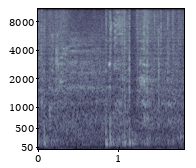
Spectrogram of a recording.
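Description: Dull thuds of hooves from a 10-year-old bay gelding show jumper cantering in a grand prix arena, a few irregular beats over a steady outdoor ambience.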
